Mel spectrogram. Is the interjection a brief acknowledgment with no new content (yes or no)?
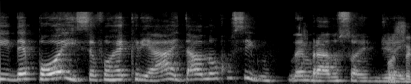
no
